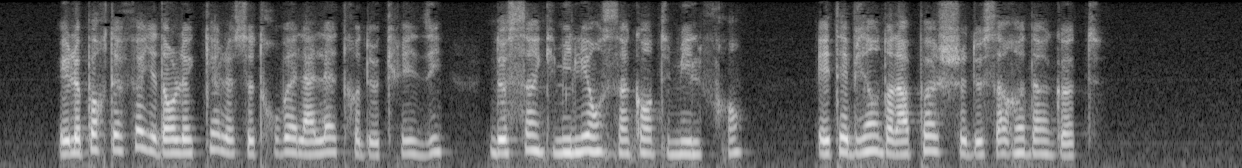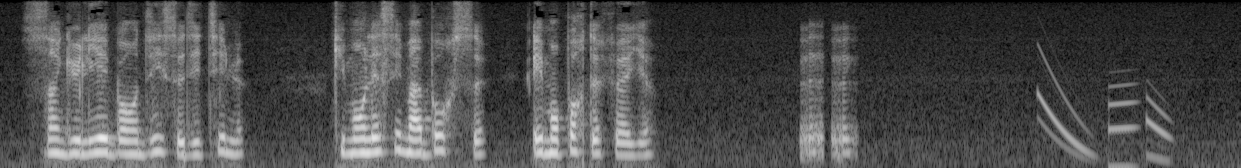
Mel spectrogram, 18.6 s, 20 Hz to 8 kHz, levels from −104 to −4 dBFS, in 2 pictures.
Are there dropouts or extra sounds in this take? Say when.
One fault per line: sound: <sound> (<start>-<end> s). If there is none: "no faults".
sound: laugh (15.3-15.8 s)
sound: chirp (17.1-18.1 s)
